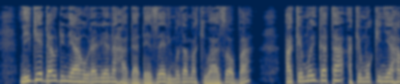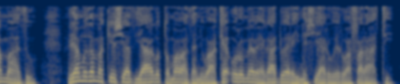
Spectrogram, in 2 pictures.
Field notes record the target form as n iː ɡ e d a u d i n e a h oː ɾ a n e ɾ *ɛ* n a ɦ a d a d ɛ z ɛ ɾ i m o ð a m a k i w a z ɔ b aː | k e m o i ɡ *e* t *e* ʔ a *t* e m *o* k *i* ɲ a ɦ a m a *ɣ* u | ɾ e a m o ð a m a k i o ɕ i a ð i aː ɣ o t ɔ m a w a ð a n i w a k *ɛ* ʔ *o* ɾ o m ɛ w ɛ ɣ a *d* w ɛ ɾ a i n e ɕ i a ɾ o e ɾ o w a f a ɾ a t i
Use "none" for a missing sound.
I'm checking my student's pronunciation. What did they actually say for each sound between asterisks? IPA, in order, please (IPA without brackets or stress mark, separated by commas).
ɛ, a, a, k, o, i, ð, ɛ, o, d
